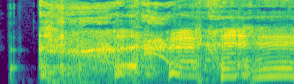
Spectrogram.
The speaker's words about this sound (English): I got sick. I'm sick. I'm gonna be sniffling. I'm gonna be coughing. Every single time I laugh, I go like...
